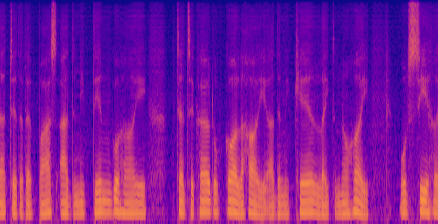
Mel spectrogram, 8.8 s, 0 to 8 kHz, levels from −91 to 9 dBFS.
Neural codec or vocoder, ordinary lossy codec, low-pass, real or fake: codec, 16 kHz, 0.2 kbps, FocalCodec; none; none; fake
